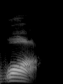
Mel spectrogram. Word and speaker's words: Roy: And I still can't figure out how R-O-H is pronounced Waugh. – No, it's R-O-Y. It's spelled Roy, but it's pronounced R-O-Y.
